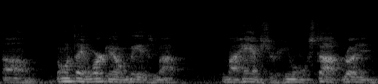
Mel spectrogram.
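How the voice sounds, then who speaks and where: With a Southern US accent, a man speaks over noticeable background noise in a room with audible echo. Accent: Southern country drawl. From Texas. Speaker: podcast host and arena football team owner. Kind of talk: casual monologue.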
